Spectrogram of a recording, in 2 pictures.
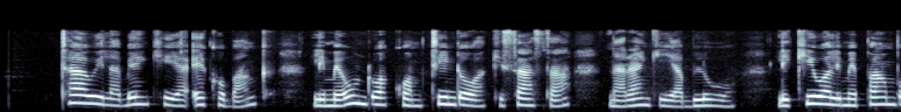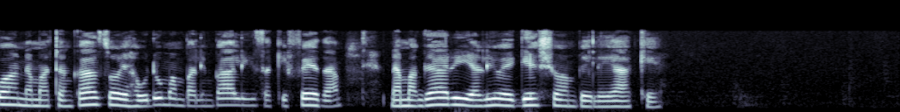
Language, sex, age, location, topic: Swahili, female, 25-35, Dar es Salaam, finance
